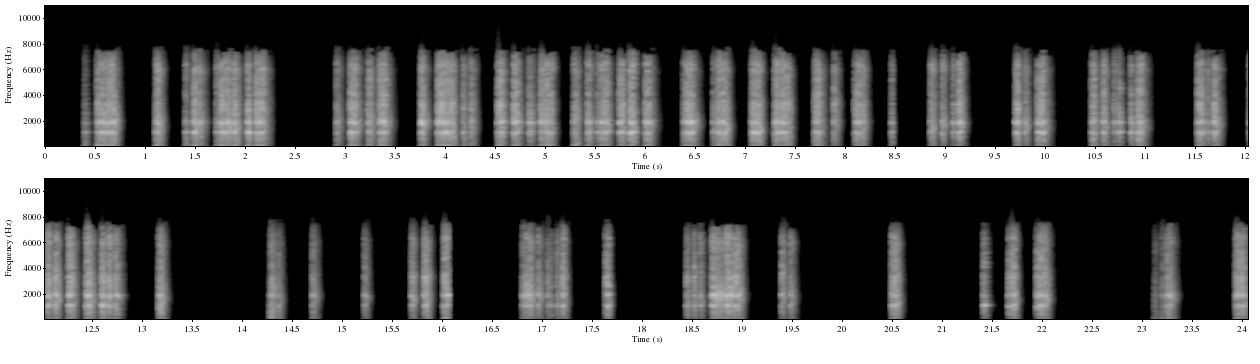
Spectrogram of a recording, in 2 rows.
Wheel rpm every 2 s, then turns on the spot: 80, 160, 150, 150, 160, 150, 160, 160, 150, 160, 150, 160.
none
